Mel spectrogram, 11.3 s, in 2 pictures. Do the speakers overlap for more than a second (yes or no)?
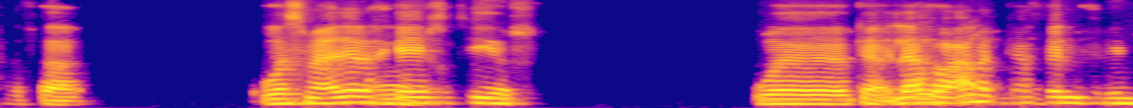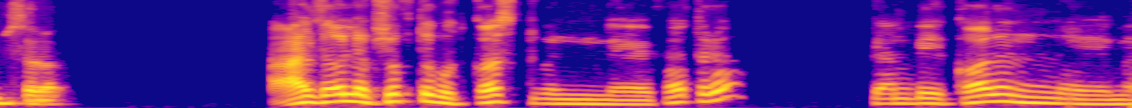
no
